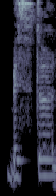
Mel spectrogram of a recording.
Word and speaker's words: Bicester: Et tout ça, ça s'écrit avec Cester à la fin. Hein, mais on dit Ster, Bicester, Leicester, Gloucestershire.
